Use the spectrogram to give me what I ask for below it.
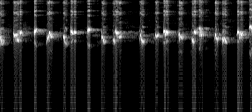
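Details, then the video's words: Sooty-headed bulbul delivering a long 'ropel' song used to tutor beginner captive bulbuls: steady chains of rich, bubbly, slurred whistles, roughly four notes a second, rising and falling without pause, clean background. "Trucukan Ropel panjang || masteran buat burung trucuk pemula"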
